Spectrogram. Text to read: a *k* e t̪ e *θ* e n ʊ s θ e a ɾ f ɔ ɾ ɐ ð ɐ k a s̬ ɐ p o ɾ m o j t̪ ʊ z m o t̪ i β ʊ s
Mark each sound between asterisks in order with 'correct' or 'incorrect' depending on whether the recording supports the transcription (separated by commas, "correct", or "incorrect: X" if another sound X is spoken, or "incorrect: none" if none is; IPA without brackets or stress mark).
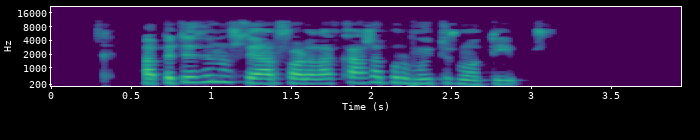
incorrect: p, correct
